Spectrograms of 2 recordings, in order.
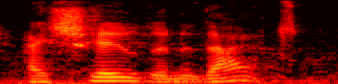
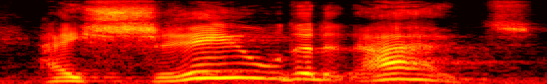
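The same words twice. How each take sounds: First: Said in the usual way. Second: Hoog, luid en langzaam uitgeroepen. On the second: Shown as a demonstration. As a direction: roep het uit zoals Jezus riep. (de prediker doet Jezus' roep voor, luid en langzaam) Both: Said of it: "een woord dat letterlijk zegt".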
